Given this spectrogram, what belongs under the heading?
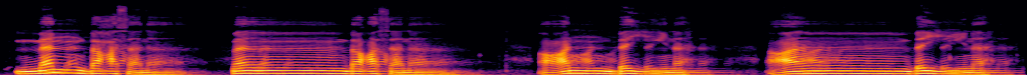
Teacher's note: جعل حرف الميم بدلا من النون الساكنة والتنوين عند مجيء الباء بعدها. ويحصل الإقلاب في كلمة واحدة وفي كلمتين أيضا، ويوضع حرف ميم صغيرة كالميم في آخر الاسم أو الفعل فوق النون الساكنة.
